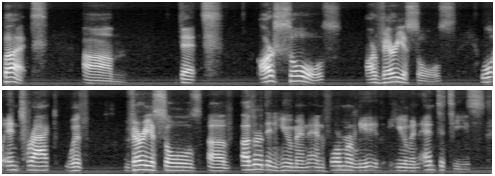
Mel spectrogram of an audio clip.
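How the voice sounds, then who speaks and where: A middle-aged man in a reflective conversation, speaking haltingly and thoughtfully with pauses mid-sentence. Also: fairly high pitch, a bit bright, dry recording, poor audio.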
